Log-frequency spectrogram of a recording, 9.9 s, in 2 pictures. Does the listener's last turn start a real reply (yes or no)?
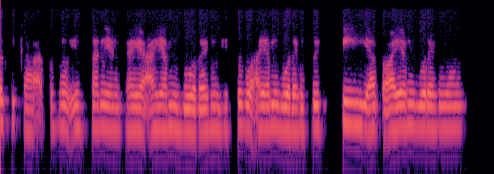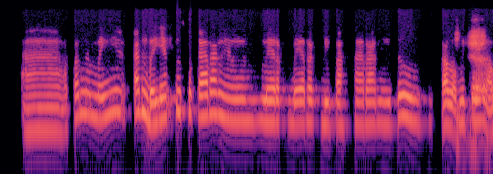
no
